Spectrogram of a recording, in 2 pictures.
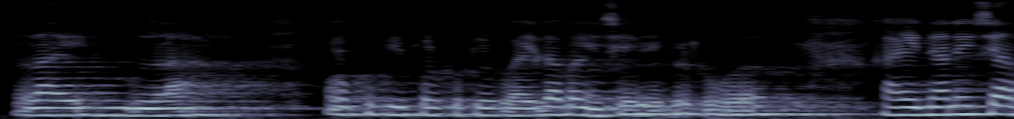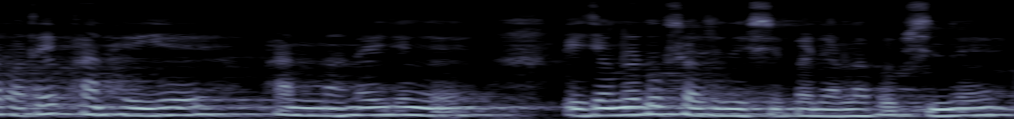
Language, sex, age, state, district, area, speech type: Bodo, female, 60+, Assam, Kokrajhar, rural, spontaneous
